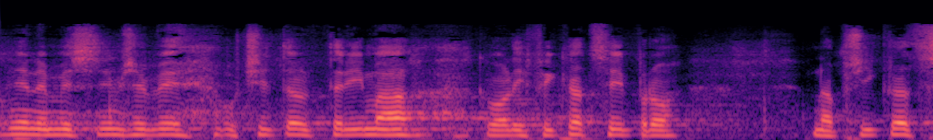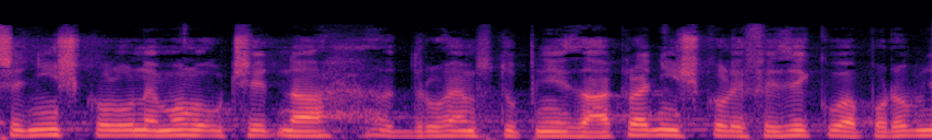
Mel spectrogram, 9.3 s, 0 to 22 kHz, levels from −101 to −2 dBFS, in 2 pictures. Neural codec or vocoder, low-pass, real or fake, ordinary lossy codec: autoencoder, 48 kHz, 128 numbers a frame, DAC-VAE, trained on Japanese speech; 10.8 kHz; fake; MP3, 48 kbps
